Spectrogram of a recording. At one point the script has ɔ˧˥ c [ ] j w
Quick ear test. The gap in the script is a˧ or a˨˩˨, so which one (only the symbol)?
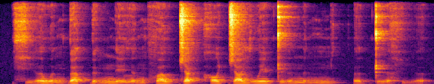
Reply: a˧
